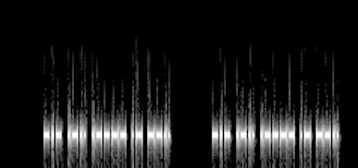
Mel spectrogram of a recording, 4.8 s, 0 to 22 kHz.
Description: Morse code, heard as a keyed tone, about 45 wpm, 700 Hz. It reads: KL1AZ KL1AZ
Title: USA Call Signs - 5 Characters - Repeated 3x - 45wpm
